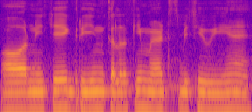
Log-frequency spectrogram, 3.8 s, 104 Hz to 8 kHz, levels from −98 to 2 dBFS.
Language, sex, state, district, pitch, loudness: Hindi, male, Uttar Pradesh, Jalaun, 115 Hz, -27 LUFS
